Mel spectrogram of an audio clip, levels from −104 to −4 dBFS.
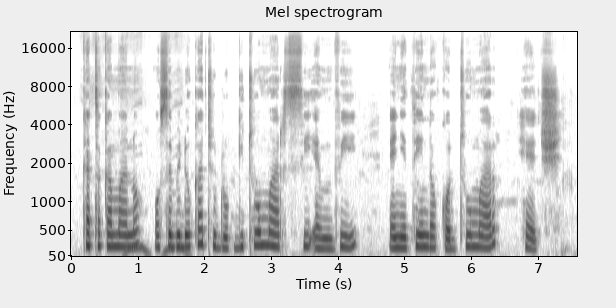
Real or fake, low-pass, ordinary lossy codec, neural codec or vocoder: real; none; none; none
